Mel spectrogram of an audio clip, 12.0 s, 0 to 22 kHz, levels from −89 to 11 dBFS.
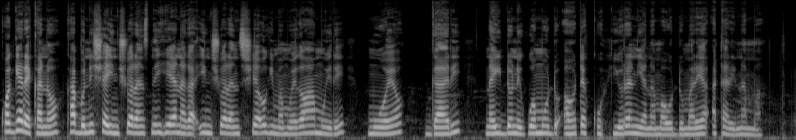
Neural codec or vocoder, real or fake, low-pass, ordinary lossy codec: none; real; none; none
